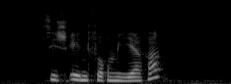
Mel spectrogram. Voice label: "informiere", alsace

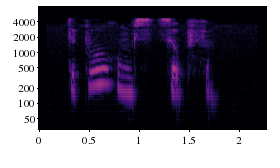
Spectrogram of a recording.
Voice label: "bohrungsizapfe", alsace; meteo

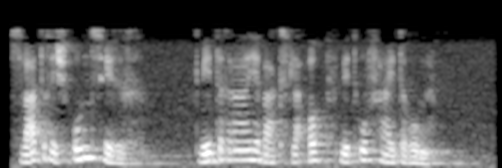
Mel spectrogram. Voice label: "watter insicher", alsace; meteo

